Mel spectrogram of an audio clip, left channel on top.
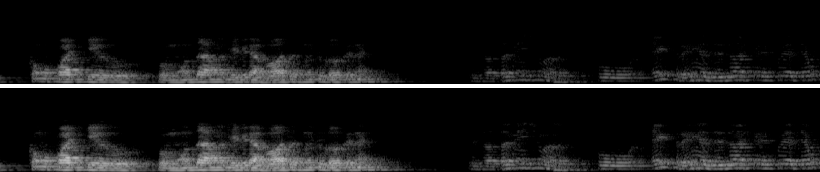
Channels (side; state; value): left; quieter; 8.0 dB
